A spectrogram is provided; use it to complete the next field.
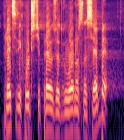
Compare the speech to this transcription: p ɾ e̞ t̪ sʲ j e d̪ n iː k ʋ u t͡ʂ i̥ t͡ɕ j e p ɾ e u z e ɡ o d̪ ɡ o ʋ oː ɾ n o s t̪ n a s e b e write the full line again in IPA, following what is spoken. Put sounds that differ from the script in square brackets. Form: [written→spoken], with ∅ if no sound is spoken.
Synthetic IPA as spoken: p ɾ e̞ t̪ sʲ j e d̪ n [iː→i] k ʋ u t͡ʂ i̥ t͡ɕ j e p ɾ e u z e [ɡ→∅] o d̪ ɡ o ʋ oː ɾ n o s t̪ n a s e b e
